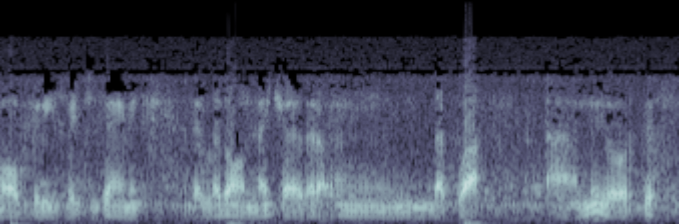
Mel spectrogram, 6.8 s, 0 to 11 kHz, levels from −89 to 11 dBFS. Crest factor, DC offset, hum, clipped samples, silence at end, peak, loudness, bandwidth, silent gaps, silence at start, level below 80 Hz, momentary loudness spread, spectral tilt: 16 dB; under 0.1%; none; under 0.1%; 0 s; 0 dBFS; -16 LUFS; 6.4 kHz; none; 0 s; -52 dBFS; 11 LU; -8.5 dB/octave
